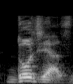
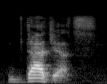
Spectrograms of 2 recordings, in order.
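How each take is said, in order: First: The first syllable has an 'o' vowel. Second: The first syllable has an 'a' vowel. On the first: "日本語では、ドジャーズですけど" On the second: "英語では、ダジャーズ。"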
